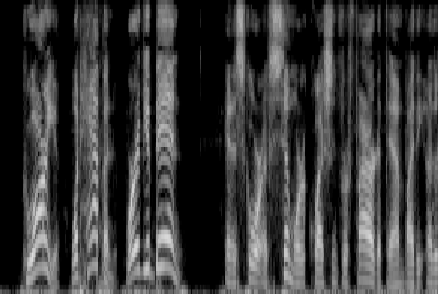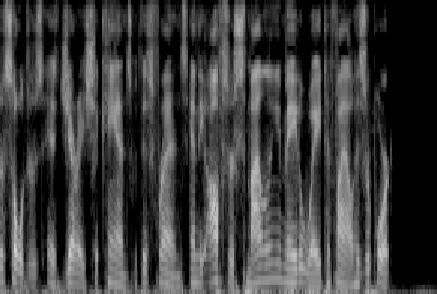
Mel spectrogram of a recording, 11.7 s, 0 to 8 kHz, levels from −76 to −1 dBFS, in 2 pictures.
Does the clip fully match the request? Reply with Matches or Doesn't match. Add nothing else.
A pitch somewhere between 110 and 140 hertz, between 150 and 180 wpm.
Doesn't match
